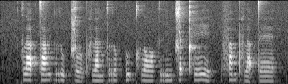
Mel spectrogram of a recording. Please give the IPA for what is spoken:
k l a˥˩ ʔ t a˥˩ ŋ p r u˦˥ ʔ t͡ɕ oː˩˦ pʰ l a˧ n k r o˦˥ k̚ ʔ u˦˥ ʔ kʰ l ɔː˧ k r i˦˥ n t͡ɕ a˦˥ t̚ pʰ eː˥˩ | f a˥˩ m pʰ l a˨˩ ʔ t ɛː˧

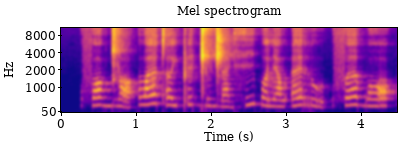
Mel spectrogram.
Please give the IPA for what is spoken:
f ɒ ɡ d͡ʑ ɒ | lˠ ɛ tʼ ɜ j pʼ ɪ ɡ͡ǁ i ɖ͡ʐ æ ɡ h i p ʌ lʲ æ lˠ ʔ ɛ r u | f ɜ b ɔ

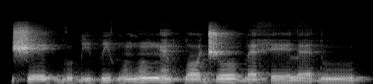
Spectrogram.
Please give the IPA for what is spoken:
ʃ eː˨ ɡ͡b u˨ ɓ i˨ p i˦˨ ɡʷ ũ˧ ɡʷ ũ˦ ŋ ɛ̃˧ l ɡ͡b ɔ˧ d͡ʒ oː˦ b ɛ˧ h eː˨ l ɛ˨ ɗ u˧

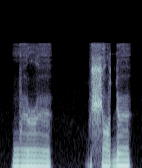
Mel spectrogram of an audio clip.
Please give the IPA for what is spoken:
w ʏ ɹ ʏ | ʃ ɔ ɗ ʏ

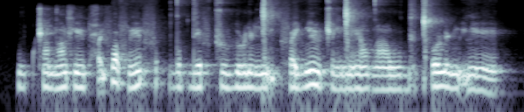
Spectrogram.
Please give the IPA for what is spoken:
ṳ p ʈ͡ʂ ẽ dˤ ẽ lˠ xʲ ẽː p ħ ḭ f ɒ f ẽ f | d ɒ p d e f ʈ͡ʂ u ɭ ʎ u ɭ ɾʲ ẽ ɳ ŋ͡ǀ ḭ p f æ ʎ ĩ ɭ ʈ͡ʂ ẽ ŋ͡ǀ ẽː lˠ dˤ ẽː w u ɡʲ ɒ ǀʰ o ɳ i ɳ m ḭ lʲ ẽː

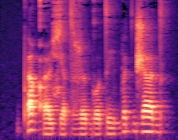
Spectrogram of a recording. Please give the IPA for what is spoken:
pʼ ɐ˥ qʼ ʉ˩ ɕ ɐ˩ t ɮ ɵ˩ ɡ o˩ t i˩ b ɵ˥ t d͡ʒ ɐ˥ d

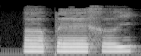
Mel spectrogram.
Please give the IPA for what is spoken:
ɐ p ɛ x ə i̯

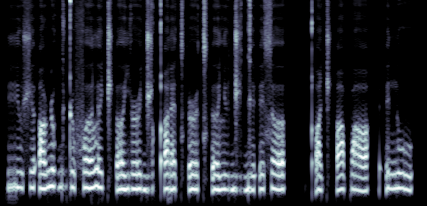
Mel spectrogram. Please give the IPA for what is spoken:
rʲ u ʃ ə ʔ ɑ ɳ ʊ ɡ ə ʈ ʊ f ʌ l ə t͡ʃʼ ʌ j ə˞ d͡ʒ ʊ qʼ ə ɾ æ t͡sʼ ə˞ t͡sʼ ə lʲ u d͡ʒ ɪ ɡ ɪ ʔ ɪ s ʌ | qʼ ɑ t͡ʃʼ ɑ p ɑ | ʔ ɪ n u

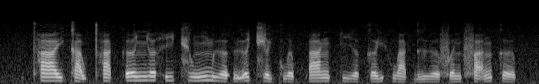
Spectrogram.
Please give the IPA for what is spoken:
t̪ʰ aː˧ j k a̰˧˨ w t̪ʰ a˨˩ k̚ ʔ əː˧ ɲ əː˧ h i˨˦ t͡ɕ u˨˦ ŋ m ɨ˨˩ ə̯ ʔ ɨ̰˧˥ ə̯ t͡ɕ ə˨˩ j k w ə˨˩ p̚ ʔ a˧ ŋ k i˨˩ ə̯ k ə˨˦ j h w a˨˩ k̚ ɣ ɨ˨˩ ə̯ f ə˧ n f a̰˧˥ ŋ k ə˨˩ p̚

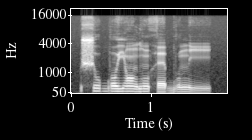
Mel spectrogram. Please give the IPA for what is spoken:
ʃ u˦ b o˦ j ɔ̃˦ ɡ ũ˦˨ h ɛ˨ b u˧ n i˨

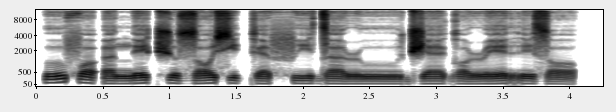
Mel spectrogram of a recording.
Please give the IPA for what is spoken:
u f ɔ ʔ ɐ n e t͡ʃ u z ɔ ɕ i k ɛ f i d ɐː ɹ uː d͡ʒ ɛː ɡ ɔ ɹ e r i z ɔ

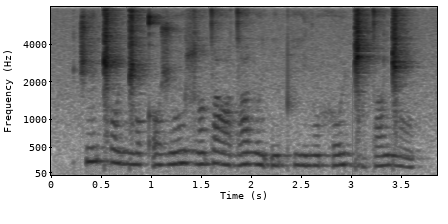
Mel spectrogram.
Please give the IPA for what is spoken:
t͡ʃ ẽ ǁ ɔ y̯ ŋ͡ǁ ɔ kʼ ɔ ʒ õ u̯ ɮ õ tˤ j ɔ i̯ dˤ e ð ʊ i̯ ʔ ĩ pʰ i j õ h o y̯ ɡ͡ǁ e tˤ i ŋ͡ǁ ɔ̃

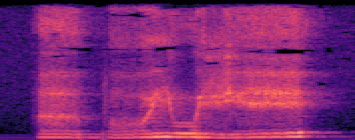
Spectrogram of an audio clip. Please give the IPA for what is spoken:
ɦ ə̤ bʱ ɔ̤ j u vʲ e̤

